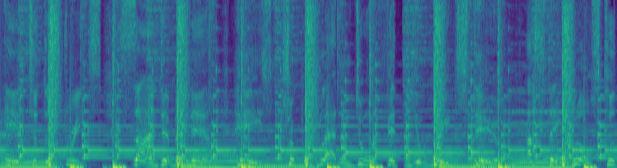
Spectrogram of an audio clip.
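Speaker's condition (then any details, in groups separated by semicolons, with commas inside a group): No condition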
